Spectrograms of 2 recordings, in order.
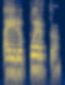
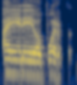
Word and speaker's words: aeropuerto: pronunciación son por ejemplo aeropuerto cuando lo correcto es Aeropuerto no aereopuerto aeroperto O aiga es muy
